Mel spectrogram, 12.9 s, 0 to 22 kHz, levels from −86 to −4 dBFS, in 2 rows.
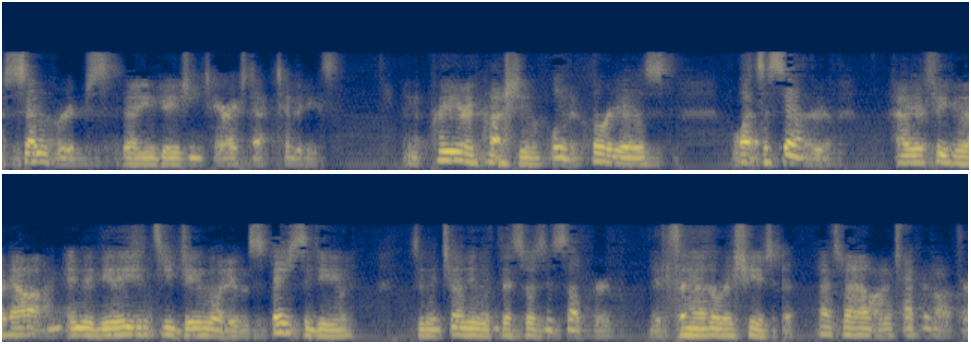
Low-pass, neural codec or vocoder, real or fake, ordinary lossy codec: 7.2 kHz; codec, 16 kHz, 0.5 kbps, FreqCodec, smaller model; fake; MP3, 32 kbps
